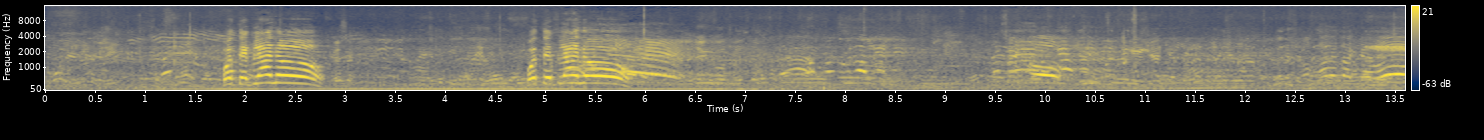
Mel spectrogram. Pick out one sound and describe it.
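A crowd of men and women shouts and cheers loudly outdoors.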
